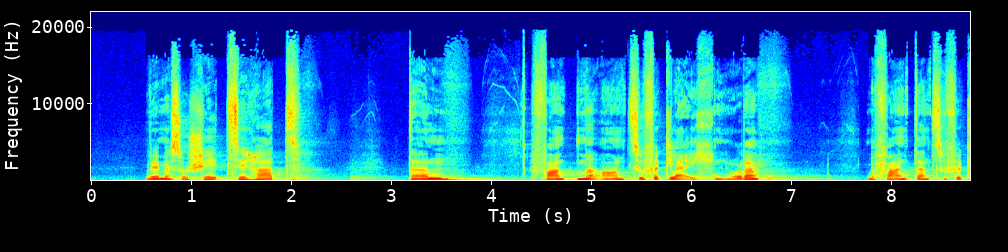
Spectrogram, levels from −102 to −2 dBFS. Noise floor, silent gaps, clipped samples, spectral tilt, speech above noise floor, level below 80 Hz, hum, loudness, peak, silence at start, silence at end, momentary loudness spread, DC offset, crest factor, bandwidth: -62 dBFS; none; under 0.1%; -5 dB/octave; 41 dB; -54 dBFS; none; -23 LUFS; -4 dBFS; 0.55 s; 0 s; 14 LU; under 0.1%; 20 dB; 20 kHz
